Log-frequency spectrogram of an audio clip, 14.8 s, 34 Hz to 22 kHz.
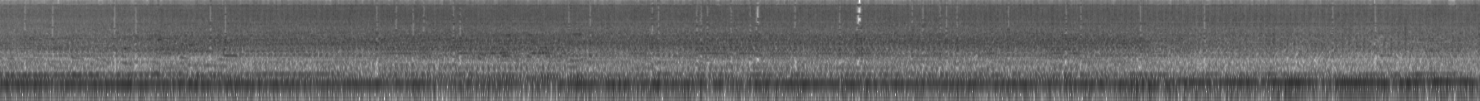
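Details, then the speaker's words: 1968 Chrysler 300 440 V8, first start after sitting a long time, after oil change and freeing oil pump check valve: deep steady rumble holding idle without stalling, slightly lumpy but solid; engine running again. "so baby we got a runner she sounds pretty damn solid too"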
